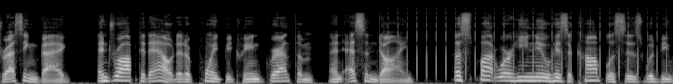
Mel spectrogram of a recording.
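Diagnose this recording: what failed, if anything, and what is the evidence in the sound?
A train of clicks runs from 3.88 s to 6.68 s: evenly spaced ticks at about 10.4 per second, roughly thirty in all, peaking around 10 dB above the speech and carrying on through the gaps. That steady, same-shaped pulsing is most likely interference from nearby equipment coupling into the analogue wiring.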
